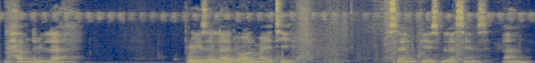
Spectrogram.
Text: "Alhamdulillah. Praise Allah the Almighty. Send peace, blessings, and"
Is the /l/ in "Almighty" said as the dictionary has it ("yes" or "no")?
yes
